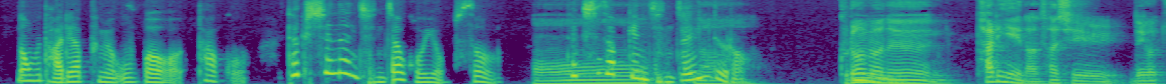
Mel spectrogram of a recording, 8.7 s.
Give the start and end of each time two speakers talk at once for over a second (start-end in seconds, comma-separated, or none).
4.2-5.6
